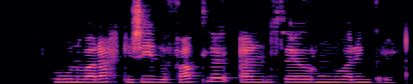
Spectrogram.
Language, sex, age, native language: Icelandic, female, 11, Icelandic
